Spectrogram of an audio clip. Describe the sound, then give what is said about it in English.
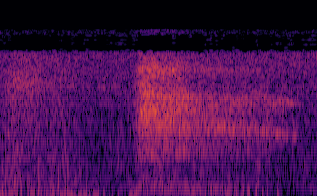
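A long, soft, airy breath rises and then holds as a steady hush during a guided relaxation with eyes closed. The sound is faint and breathy, with no talking. “take a couple of deep breaths”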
